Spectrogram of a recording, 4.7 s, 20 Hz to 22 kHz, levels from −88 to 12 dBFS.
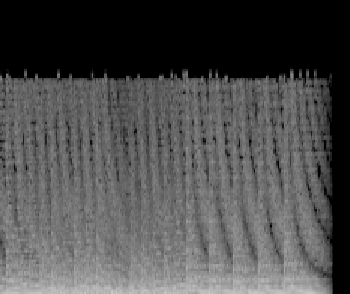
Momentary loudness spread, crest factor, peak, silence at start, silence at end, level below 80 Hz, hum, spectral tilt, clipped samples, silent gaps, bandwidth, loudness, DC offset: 2 LU; 12 dB; -2 dBFS; 0 s; 0.25 s; -32 dBFS; none; -5 dB/octave; under 0.1%; none; 17 kHz; -15 LUFS; under 0.1%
